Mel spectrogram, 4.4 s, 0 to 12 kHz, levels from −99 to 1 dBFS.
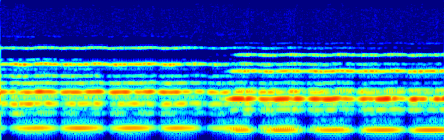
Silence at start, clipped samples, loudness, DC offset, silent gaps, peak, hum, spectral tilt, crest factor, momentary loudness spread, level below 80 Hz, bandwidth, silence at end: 0 s; under 0.1%; -21 LUFS; under 0.1%; none; -8 dBFS; none; -5 dB/octave; 12 dB; 4 LU; -86 dBFS; 3.9 kHz; 0 s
